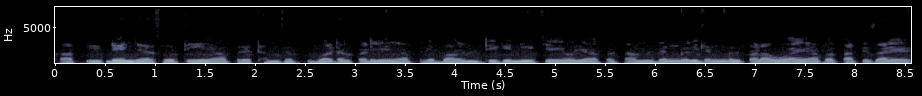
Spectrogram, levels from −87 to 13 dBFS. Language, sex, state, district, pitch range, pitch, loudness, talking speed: Hindi, male, Chhattisgarh, Kabirdham, 125-140 Hz, 130 Hz, -28 LUFS, 230 wpm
